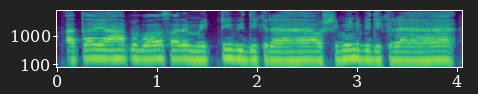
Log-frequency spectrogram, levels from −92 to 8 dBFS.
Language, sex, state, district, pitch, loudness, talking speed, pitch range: Hindi, male, Jharkhand, Garhwa, 155 Hz, -14 LUFS, 235 wpm, 150-165 Hz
